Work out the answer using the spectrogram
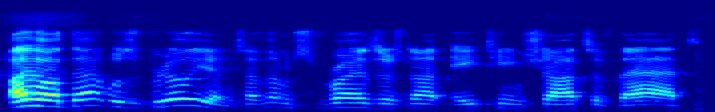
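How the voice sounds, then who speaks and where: A man's voice: on the high side, expressive, normal speed, darkish tone, muffled recording. A man chatting casually and offhandedly as a co-host of a review show, in a dry manner. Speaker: podcast co-host reviewing a TV episode. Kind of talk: casual chat.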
